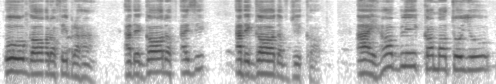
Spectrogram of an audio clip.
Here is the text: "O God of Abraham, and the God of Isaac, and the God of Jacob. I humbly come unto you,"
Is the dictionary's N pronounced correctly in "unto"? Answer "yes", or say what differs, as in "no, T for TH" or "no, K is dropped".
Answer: no, N is dropped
